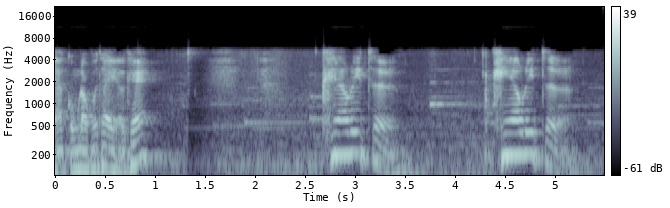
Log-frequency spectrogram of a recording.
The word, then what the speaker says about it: character: Chúng ta không đọc là character mà chúng ta phải đọc là character.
